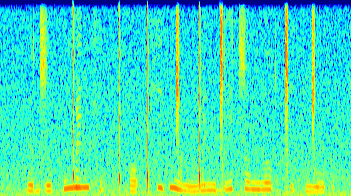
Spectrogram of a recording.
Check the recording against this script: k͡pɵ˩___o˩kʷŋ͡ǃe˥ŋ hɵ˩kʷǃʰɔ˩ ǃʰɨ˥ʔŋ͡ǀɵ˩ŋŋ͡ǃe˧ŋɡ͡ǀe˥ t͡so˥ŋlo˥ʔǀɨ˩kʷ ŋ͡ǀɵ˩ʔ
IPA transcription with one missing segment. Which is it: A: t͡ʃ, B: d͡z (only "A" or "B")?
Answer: B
